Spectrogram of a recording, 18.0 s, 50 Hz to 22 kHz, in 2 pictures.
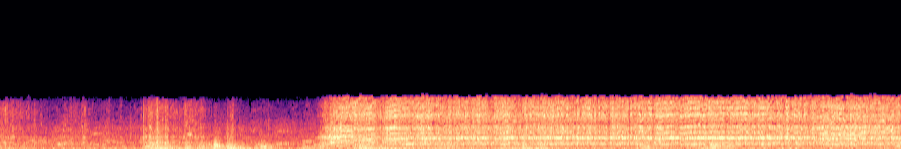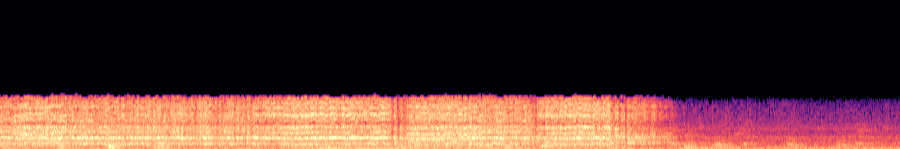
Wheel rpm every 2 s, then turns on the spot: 20, 50, 230, 230, 230, 230, 230, 150, 0.
0-2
